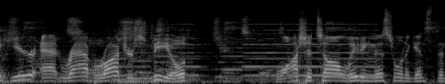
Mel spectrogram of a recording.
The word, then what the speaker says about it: Ouachita: Ouachita Sports digital Network I've heard people say oh a cheetah oh Wichita oh a cheetah is it pronounced oh Akita back in Texas everybody pronounces it Wichita how would you pronounce it it's Ouachita Baptist University get it right it's Ouachita people it's Ouachita wash your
